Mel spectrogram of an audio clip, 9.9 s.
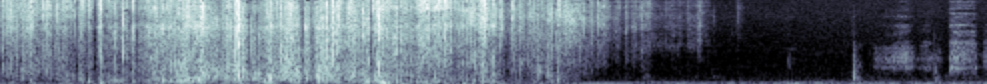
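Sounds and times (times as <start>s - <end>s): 
glue being peeled off the ears, crackling and tearing: 0.0s - 7.0s.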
